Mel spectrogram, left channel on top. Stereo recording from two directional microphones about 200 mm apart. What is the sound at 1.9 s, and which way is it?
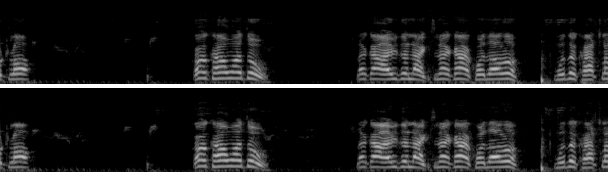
Speech, 15° left (ahead or behind).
